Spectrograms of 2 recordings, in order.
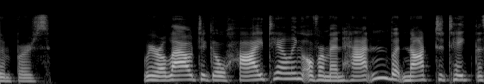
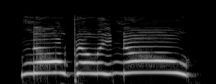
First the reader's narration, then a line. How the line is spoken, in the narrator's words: We shriek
